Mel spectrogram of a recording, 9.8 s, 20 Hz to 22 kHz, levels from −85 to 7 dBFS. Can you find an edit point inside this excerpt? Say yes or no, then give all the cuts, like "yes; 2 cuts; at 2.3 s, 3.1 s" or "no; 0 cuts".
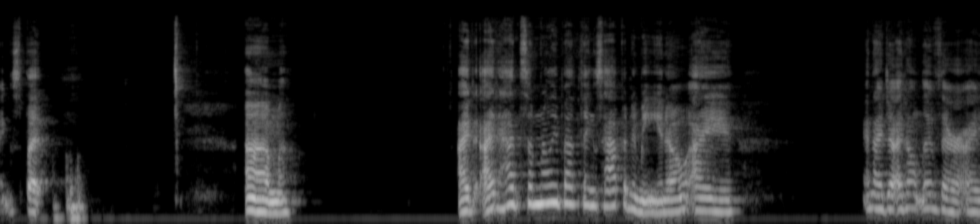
no; 0 cuts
